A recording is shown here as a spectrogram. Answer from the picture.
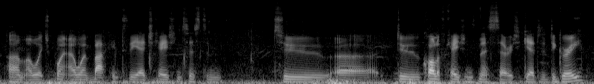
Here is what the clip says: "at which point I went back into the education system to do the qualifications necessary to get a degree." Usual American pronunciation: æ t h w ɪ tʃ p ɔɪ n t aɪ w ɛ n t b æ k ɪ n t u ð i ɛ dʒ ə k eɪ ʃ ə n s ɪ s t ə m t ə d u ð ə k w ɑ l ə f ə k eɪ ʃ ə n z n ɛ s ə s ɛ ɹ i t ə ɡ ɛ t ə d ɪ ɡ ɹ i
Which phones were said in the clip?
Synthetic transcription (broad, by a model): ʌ t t w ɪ tʃ p ɔɪ n t aɪ w ɛ n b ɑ k ɪ n t u ð i ɛ dʒ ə k eɪ ʃ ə n s ɪ s t ə m t ə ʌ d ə k w ɑ l ə f ə k eɪ ʃ ə n z n ɛ s ə s ɛ ɹ i t ə ɡ ɛ t ə d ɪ ɡ ɹ i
